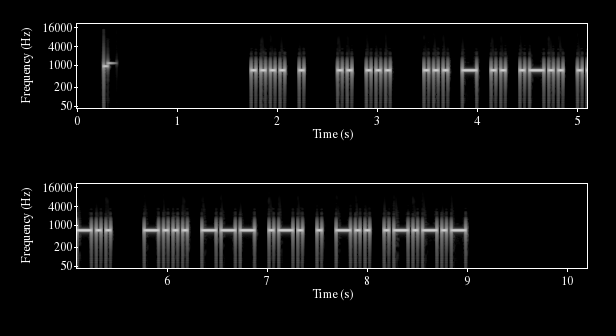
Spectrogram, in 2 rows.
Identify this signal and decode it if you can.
Morse code, heard as a keyed tone, about 25 wpm, 700 Hz. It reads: HE IS STILL BORED.
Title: Easy Phrases 25wpm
